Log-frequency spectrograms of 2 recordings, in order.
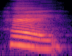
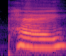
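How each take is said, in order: First: The P is released weakly, with little air. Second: The P is released with normal strength. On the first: "a weak version of the P sound" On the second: "a normal versus a weak version of the P sound"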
